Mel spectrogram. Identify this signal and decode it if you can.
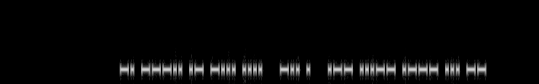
Morse code, heard as a keyed tone, about 46 wpm, 700 Hz. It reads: N8ABH DE W3JSM
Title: USA Callsign DE Callsign - 5 Characters - 45wpm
